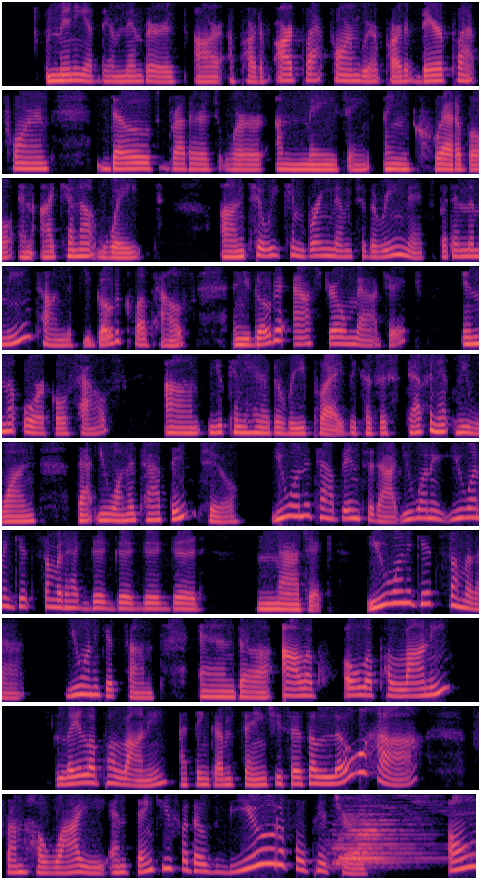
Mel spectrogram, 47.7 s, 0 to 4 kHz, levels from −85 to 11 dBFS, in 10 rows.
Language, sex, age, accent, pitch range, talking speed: English, female, 50-69, American, 145-195 Hz, 155 wpm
